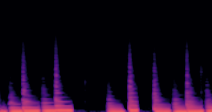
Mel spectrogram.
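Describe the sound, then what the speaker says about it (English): A synth bass line for an EDM track plays alone, punchy notes in a syncopated quarter- and eighth-note rhythm with a short gap mid-phrase, loud and close. "So first of all, the groove is kind of driven by this bass line,"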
